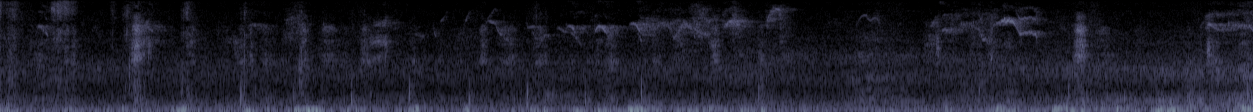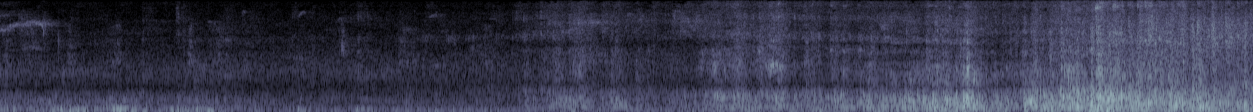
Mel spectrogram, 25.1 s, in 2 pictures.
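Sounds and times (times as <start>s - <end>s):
birds chirping high calls: 0.2s - 11.2s, 12.0s - 20.5s.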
